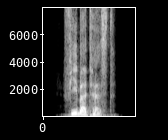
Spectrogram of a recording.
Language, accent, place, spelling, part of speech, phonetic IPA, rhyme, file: German, Germany, Berlin, fiebertest, verb, [ˈfiːbɐtəst], -iːbɐtəst, De-fiebertest.ogg
- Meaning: inflection of fiebern: 1. second-person singular preterite 2. second-person singular subjunctive II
